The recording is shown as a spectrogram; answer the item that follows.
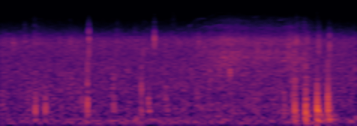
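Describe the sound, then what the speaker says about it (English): Light rain falling outdoors, a steady hiss of fine drops with scattered sharper drip ticks, soft and even throughout with no voices. "it is rain, but not very heavy rain, it's just light rain"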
